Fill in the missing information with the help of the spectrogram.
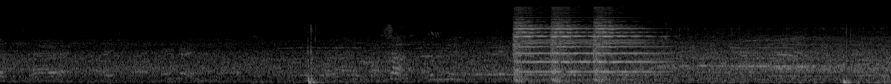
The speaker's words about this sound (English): That's a 30-point bell brought to you by Larry H. Miller Lexus.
